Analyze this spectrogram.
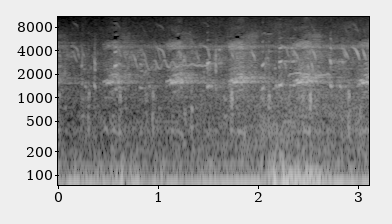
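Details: Week-old chicks following their mother hen, giving rapid high thin peeps that sweep downward, overlapping continuously from several birds, over a low steady rumble.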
